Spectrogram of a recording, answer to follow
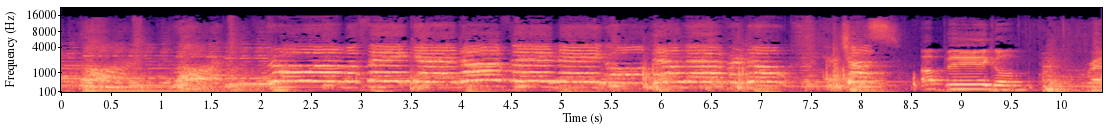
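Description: Stage ensemble chorus singing a show tune together with musical accompaniment, the voices holding long notes, with a brief drop in loudness about eight seconds in.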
